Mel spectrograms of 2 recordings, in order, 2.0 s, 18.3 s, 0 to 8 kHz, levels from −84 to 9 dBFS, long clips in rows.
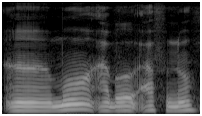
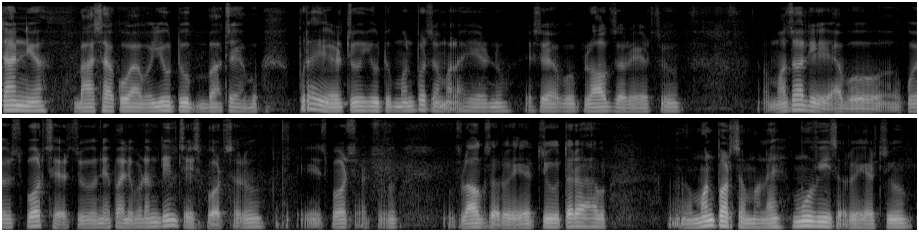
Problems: constant background noise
